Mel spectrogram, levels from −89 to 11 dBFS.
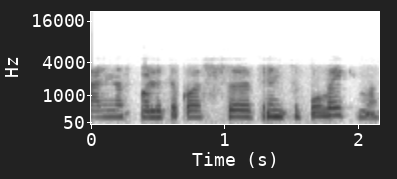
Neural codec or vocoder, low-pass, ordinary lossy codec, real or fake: none; 7.2 kHz; AAC, 32 kbps; real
